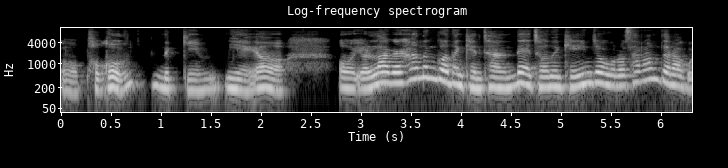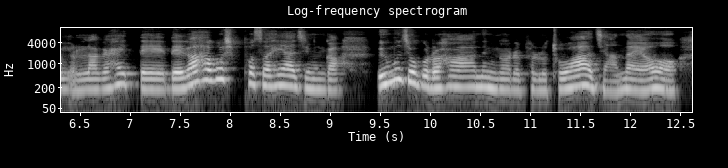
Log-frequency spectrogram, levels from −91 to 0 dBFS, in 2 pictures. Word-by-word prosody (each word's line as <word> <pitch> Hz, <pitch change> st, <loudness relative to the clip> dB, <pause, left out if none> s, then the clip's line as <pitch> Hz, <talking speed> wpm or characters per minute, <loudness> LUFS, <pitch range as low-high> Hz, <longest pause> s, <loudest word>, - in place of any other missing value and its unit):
어, 150 Hz, -2 st, -8 dB
버거운 195 Hz, +7 st, 0 dB, 0.2 s
느낌이에요. 185 Hz, -2 st, -2 dB, 0.5 s
어, 195 Hz, -1 st, +1 dB
연락을 275 Hz, +9 st, +4 dB
하는 370 Hz, +5 st, 0 dB
거는 275 Hz, -8 st, +3 dB
괜찮은데 205 Hz, +5 st, +1 dB
저는 210 Hz, -1 st, 0 dB
개인적으로 235 Hz, +1 st, +1 dB
사람들하고 280 Hz, -, -1 dB
연락을 180 Hz, +2 st, -4 dB
할 255 Hz, +4 st, -4 dB
때 180 Hz, -1 st, -1 dB
내가 185 Hz, +8 st, +5 dB
하고 335 Hz, +2 st, +3 dB
싶어서 275 Hz, -10 st, -2 dB
해야지 220 Hz, -3 st, -1 dB
뭔가 175 Hz, -1 st, -5 dB, 0.4 s
의무적으로 260 Hz, -, +4 dB
하는 205 Hz, -1 st, -2 dB
거를 175 Hz, -1 st, -7 dB
별로 170 Hz, -1 st, -9 dB
좋아하지 200 Hz, 0 st, +1 dB
않아요. 170 Hz, +1 st, -2 dB
205 Hz, 325 characters per minute, -23 LUFS, 180-255 Hz, 0.5 s, 내가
